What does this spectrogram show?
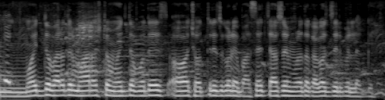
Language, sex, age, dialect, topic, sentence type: Bengali, male, 25-30, Jharkhandi, agriculture, statement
